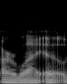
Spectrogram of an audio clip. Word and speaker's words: Ryo: It's not consistently pronounced. It is Rio. It is Ryo.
